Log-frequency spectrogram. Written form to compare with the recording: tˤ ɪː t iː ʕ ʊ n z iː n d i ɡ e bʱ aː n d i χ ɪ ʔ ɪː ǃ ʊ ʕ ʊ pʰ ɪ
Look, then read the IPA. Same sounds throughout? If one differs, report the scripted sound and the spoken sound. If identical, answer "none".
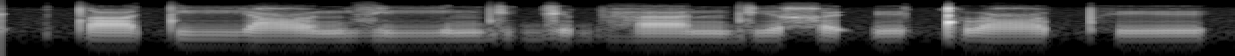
none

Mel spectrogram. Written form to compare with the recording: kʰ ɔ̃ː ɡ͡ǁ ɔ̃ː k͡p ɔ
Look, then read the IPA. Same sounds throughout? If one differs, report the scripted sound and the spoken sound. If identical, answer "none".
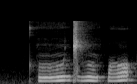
none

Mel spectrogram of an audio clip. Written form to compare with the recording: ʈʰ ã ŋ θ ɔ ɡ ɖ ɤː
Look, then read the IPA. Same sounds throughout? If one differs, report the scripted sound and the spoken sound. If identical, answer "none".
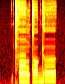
θ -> t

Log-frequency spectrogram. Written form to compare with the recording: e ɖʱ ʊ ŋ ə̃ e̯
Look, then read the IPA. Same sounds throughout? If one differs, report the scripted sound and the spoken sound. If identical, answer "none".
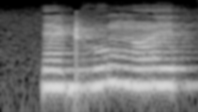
none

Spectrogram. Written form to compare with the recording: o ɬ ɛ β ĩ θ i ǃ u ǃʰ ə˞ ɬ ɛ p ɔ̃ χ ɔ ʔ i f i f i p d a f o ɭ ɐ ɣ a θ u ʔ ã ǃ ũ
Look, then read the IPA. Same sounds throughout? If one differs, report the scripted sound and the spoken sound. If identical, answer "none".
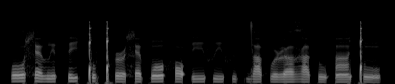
χ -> h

